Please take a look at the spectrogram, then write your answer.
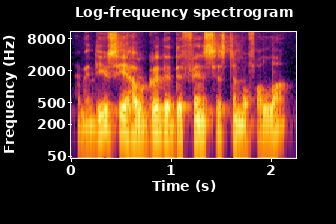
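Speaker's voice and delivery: ordinary delivery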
